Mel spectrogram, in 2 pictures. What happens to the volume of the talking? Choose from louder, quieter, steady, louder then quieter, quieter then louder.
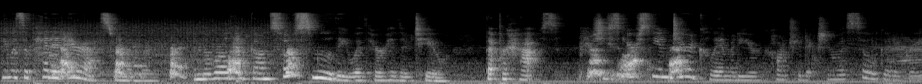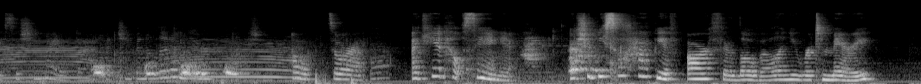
quieter then louder.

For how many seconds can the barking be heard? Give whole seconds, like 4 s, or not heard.
7 s.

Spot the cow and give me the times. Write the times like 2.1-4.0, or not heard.
8.0-13.2.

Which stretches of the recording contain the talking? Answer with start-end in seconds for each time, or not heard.
0.0-18.4.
